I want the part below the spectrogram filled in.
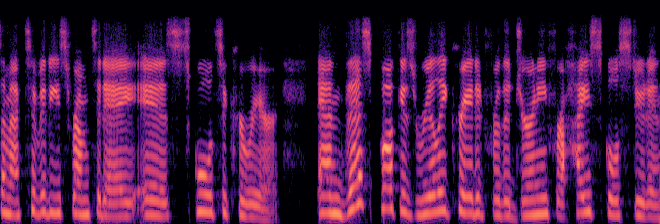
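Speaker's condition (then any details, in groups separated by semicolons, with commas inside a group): No condition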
